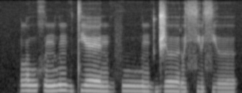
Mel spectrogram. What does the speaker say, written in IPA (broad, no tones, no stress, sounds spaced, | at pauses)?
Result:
lˠ uː x ʊ n u n ṳ tʲ ɛː n o̤ f uː n ṳ d͡ʒ əː ɾ ʊ sʲ ʊ sʲ əː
